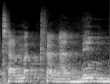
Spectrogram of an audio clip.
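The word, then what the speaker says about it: تمكن من: Tamakkana min.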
